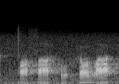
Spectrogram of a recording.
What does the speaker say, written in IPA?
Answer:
tˤ ø sˤ ɛ h o h ø ðˤ ɛ

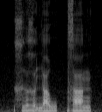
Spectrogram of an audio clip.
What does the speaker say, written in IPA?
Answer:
x ɨ˨˦ ə̯ ɣ ə̰ː˧˨ ɲ a˧ w | z a˧ ŋ

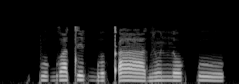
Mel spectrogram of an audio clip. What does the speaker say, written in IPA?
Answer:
p u˨ ɡʷ a˦ t ɪ˦ ɡ͡b ʊ˨ kʼ aː˦˨ d ũ˦ n o˦ k͡p u˦˨

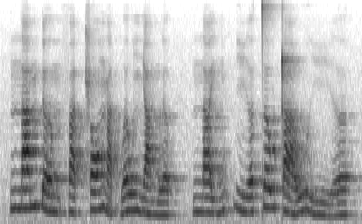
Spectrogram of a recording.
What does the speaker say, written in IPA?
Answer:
n a˧˥ m ɗ əː˨˩ m f a˨˩ t̚ ʂ ɔ˧˥ ŋ a˨˩ t̚ w ə˧ w ɲ a˨˩ m l ə˨˩ k̚ | n a˨˩ j ŋ ə˦˥ k̚ ɣ i˨˩˦ ə̯ t̪ ə˧ w ʈ a˨˩˦ w ɣ i˨˩˨ ə̯

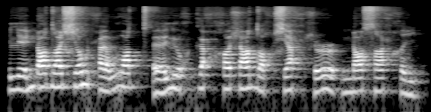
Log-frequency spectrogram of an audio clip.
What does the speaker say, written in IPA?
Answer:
lʲ æ˨˩˦ ɲ ɑ˧˥ dˤ æ˧˥ ɕ ʌ˧˥˧ w ħ ɛ˨˩˦ w ðˤ ɑ˧˥ tˤ t͡sʼ ɛ˨˩˦ lʲ u˨˩˦ χ kʲ ʌ˧˥˧ ħ χ ʌ˧˥ ɬ æ˧˥ dˤ u˨˩˦ χ ɕ æ˧˥˧ ħ ɬ ə˞˧˥˧ | ɲ ɑ˧˥ sˤ æ˧˥ ħ χ i˨˩

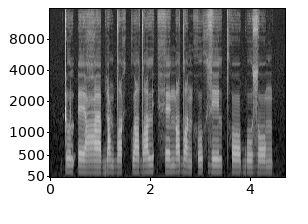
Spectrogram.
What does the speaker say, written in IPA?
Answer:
ʈ ʊ˦ l ʔ ɛ˧ ʕ a˧ b i˧ ɳ dˤ i˨ x k o˧ dˤ e˦ l | h ɛ˧ ŋ ʊ˦ dˤ o˨ ŋ h o˦ x z e˧ l t̪ʰ ɔ˧ b o˧ z ɔ˧ ŋ

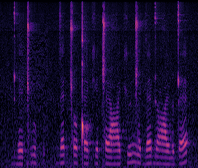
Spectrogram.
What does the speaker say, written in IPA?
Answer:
ɖʱ e ɡ͡ǁ u p | d ɛ ɡ ǁ o ǃ ɛ t͡ʃ e ǁ ɛ ʕ e t͡ʃ ʉ ŋ͡ǁ e ɡ ɛ ɖ ʉ ʕ ɛ ɳ u ʈ ɛ

